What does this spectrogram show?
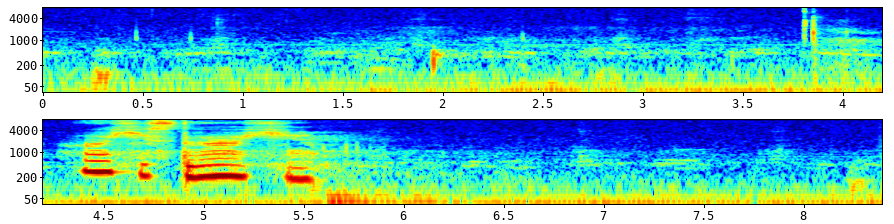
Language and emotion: Russian, sad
